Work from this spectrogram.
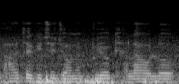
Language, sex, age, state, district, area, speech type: Bengali, male, 18-30, West Bengal, Purba Bardhaman, urban, spontaneous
